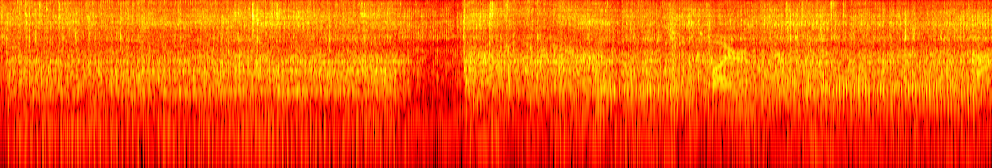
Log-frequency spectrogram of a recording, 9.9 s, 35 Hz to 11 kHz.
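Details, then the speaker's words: Brand-new CDH110 (true 85cc) iron-sleeve two-stroke motorized bicycle engine, first ever start: lumpy chugging that sags almost to a stall then catches; sounds rich, cause suspected, not confirmed. "sounds Rich because it wants to fall out right away so a brand new motor to just chug away like that that's pretty good"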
